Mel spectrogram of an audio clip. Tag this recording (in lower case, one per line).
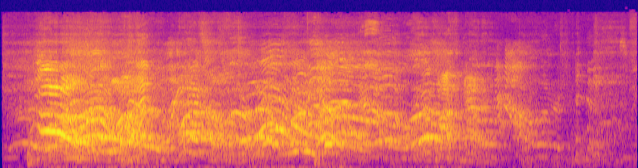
human group actions
crowd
